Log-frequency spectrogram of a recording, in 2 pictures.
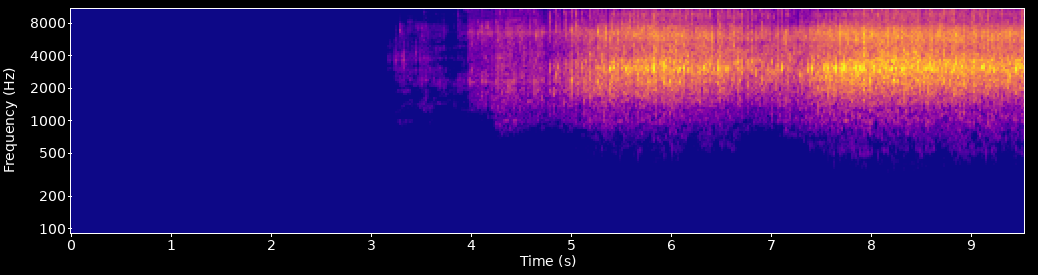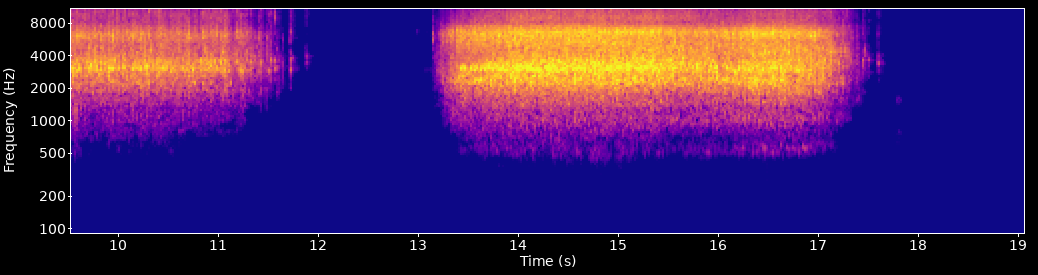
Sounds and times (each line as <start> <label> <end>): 3.2 rainstick 11.9
13.1 rainstick 17.7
